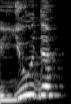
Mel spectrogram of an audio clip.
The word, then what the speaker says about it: Yod: veux que vous marquiez Yod. Y-O-D. Yod. Donc, entre Abraham et Sarah, vous marquez Yod. Y-O-D. Le Yod, ou le Yud, comme on le dirait dans une prononciation un peu plus correcte, le Yud, sa valeur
